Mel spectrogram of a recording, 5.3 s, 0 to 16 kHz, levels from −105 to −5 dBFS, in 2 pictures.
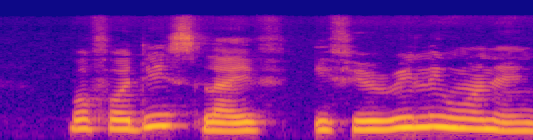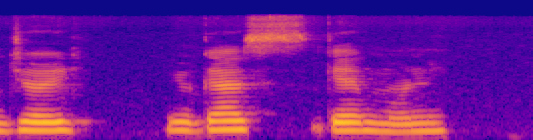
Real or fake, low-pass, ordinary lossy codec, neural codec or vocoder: real; 10.8 kHz; AAC, 96 kbps; none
